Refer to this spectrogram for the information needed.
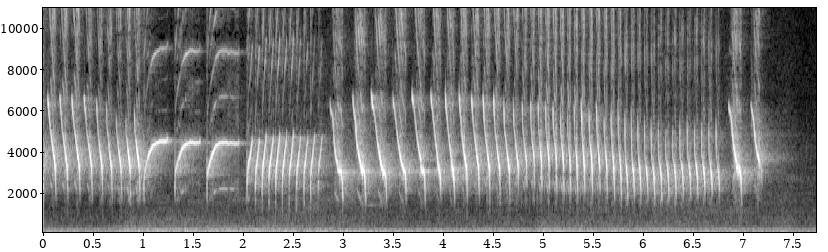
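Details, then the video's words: Canary song for training young birds: fast descending notes, a few hooked doubled phrases, then a long accelerating trill of rapid sweeps that fades at the end. "Canary Singing | Melodies Canary Bird Song | Training Video"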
